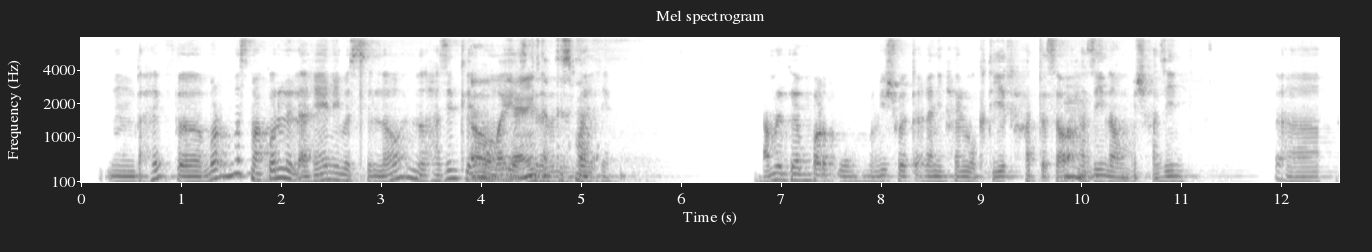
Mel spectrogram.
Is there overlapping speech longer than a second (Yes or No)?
Yes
